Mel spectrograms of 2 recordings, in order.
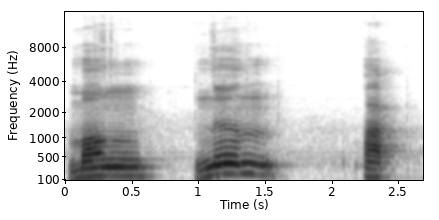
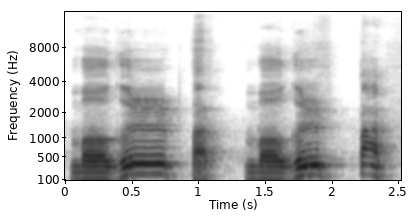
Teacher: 띄어쓰기 없이 바로 붙여서 우리는 발음을 하기 때문에 뒤에 놈이 된 소리로 바뀌는 거예요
